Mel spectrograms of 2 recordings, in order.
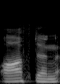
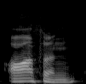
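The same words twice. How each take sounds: First: The T in the middle is pronounced. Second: The T in the middle is silent. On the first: "they started pronouncing the T in often. Like" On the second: "it's often with no T"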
